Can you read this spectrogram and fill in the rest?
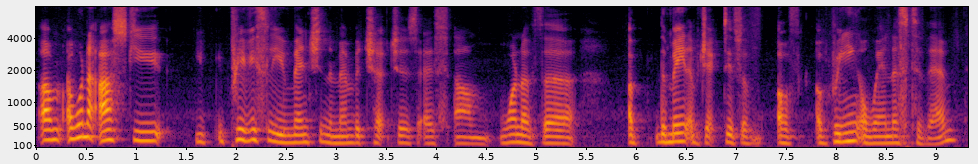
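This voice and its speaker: Low-voiced woman interviewer. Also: normal speed. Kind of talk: conversational interview questions.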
